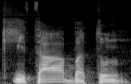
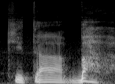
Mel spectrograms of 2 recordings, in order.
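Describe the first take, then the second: First: The word ends with a full 'tun' syllable. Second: The word ends with a breathy 'h' sound.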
